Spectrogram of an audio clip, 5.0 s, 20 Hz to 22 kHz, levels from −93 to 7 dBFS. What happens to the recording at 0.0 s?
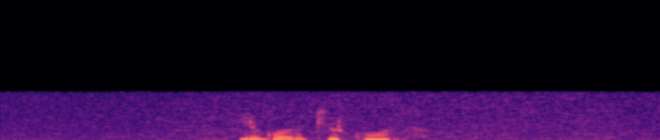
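From 0.0 s, and for the whole clip, the speech carries noise suppressor artifacts. The room noise sits about 16 dB below the speech, and the suppressor pulls the bands it judges to be steady noise down by about 15 dB, frame by frame. As a result, the background drops away in the gaps between phrases and swells back under the speech.

Also present from 0.0 s is plainly audible codec damage, with a breathy, grainy edge on the speech and a smeared, noise-like top end. This is likely Bluetooth LC3 compression. At a low bitrate, this transform codec discards much of the upper spectrum and fills it back in with shaped noise, which produces the coarse sizzle heard here. The character points to a rate around 32 kbps with 10 ms frames.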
